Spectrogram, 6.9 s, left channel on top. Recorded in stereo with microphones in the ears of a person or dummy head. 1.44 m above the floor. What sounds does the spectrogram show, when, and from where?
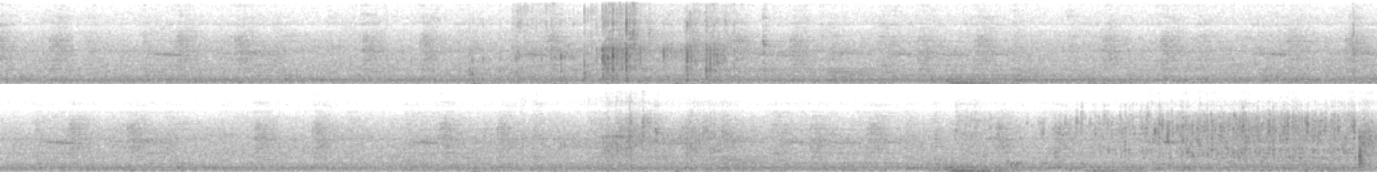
2.3 s tearing paper: 20° left (ahead or behind), 0.9 m
4.6 s a toilet flushing: 80° right, 0.7 m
